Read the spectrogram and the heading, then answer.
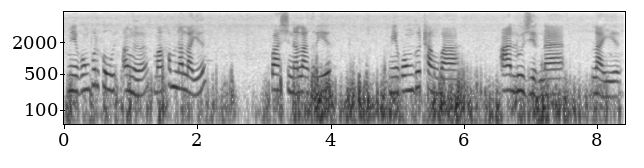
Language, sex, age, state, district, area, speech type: Bodo, female, 45-60, Assam, Udalguri, rural, spontaneous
